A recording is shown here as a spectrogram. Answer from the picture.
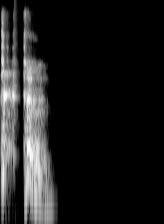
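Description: A man clearing his throat: two short rasping bursts within the first second, the second falling in pitch.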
